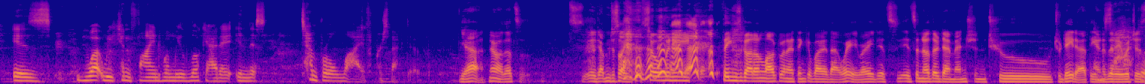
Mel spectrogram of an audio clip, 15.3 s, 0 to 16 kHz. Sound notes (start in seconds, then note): 7.8 chuckles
